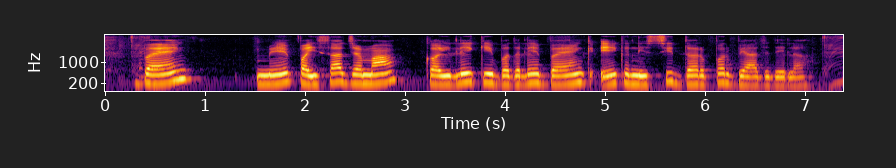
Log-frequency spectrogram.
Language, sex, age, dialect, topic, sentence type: Bhojpuri, female, 18-24, Western, banking, statement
